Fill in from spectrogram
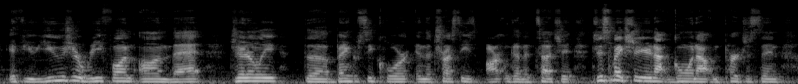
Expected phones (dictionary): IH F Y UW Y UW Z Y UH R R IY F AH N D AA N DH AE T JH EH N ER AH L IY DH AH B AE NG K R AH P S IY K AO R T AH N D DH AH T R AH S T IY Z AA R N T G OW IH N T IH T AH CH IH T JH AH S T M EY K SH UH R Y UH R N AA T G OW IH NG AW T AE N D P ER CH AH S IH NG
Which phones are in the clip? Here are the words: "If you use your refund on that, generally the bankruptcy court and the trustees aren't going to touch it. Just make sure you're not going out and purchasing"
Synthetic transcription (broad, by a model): IH F Y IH Y UW Z Y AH R R IY F AH N D N DH AE T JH EH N ER L IY DH AH B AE NG K AH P S IY K AO R T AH N DH AH T R AH S T IY Z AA R N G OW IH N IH T AH CH IH T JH AH S M EY K SH UH R Y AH R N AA T G OW IH NG AW T N P ER CH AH S IH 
